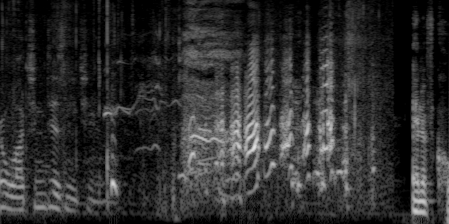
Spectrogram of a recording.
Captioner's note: all laughing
